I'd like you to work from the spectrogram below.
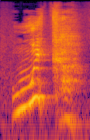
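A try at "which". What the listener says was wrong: He missed the ch on the end. you are such a hero. He forgot, my dear, that the CH says ch.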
